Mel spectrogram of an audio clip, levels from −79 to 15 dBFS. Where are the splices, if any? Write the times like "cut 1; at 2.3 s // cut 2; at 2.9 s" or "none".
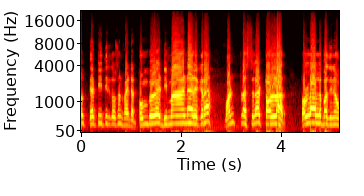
cut 1; at 1.2 s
